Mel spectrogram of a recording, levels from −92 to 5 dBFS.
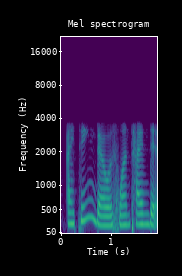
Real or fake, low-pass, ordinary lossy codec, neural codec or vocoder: real; 3.6 kHz; none; none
